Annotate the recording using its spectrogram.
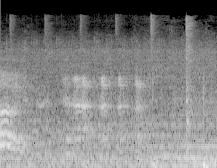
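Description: A man laughing in short bursts, a string of quick "ha" pulses near the start and again around the middle.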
